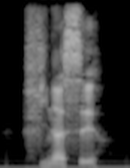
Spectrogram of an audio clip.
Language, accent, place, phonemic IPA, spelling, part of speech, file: French, France, Lyon, /fi.na.se/, finasser, verb, LL-Q150 (fra)-finasser.wav
- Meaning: to finesse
